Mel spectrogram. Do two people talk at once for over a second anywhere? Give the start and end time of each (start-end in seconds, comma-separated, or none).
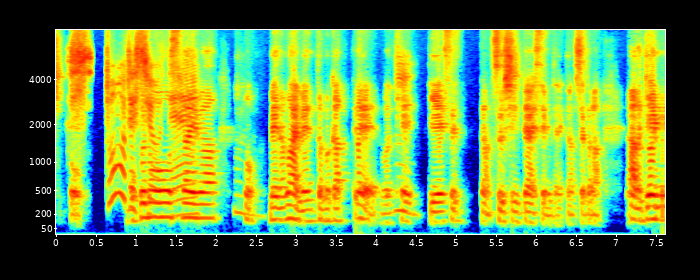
0.9-2.7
